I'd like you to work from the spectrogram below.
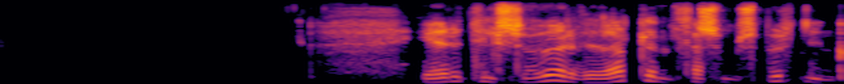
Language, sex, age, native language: Icelandic, male, 60-69, Icelandic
